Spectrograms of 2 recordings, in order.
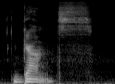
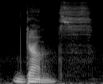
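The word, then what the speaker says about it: ganz: really look like English Gant Gant it means absolutely The Zed on the end of the word Gant is pronounced as though it were TS Gant means absolutely so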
